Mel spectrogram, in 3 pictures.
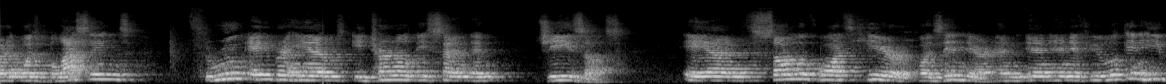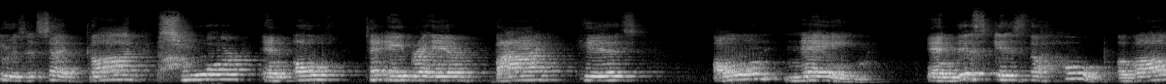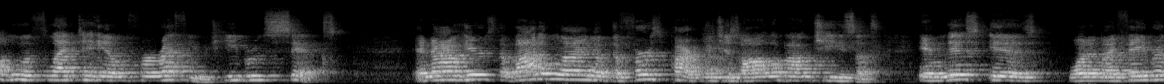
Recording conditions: large echoing room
